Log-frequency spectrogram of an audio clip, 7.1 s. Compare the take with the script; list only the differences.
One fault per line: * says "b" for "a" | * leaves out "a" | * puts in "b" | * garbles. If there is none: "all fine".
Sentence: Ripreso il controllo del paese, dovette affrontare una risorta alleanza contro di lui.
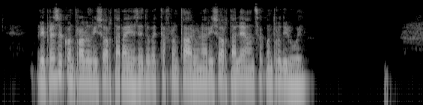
* says "risorta" for "del"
